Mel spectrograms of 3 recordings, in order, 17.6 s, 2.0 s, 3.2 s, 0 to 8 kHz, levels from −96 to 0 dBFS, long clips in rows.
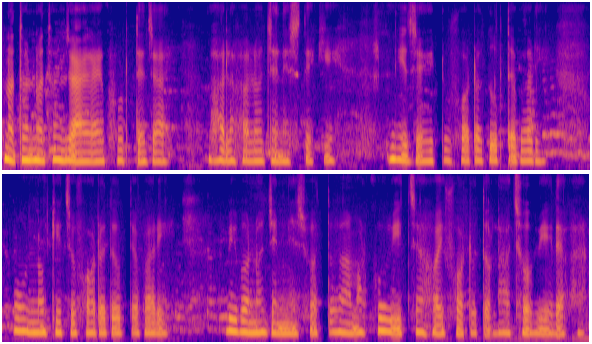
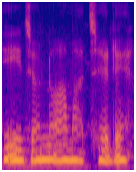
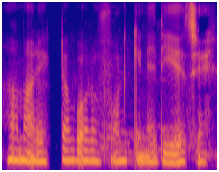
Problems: none marked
